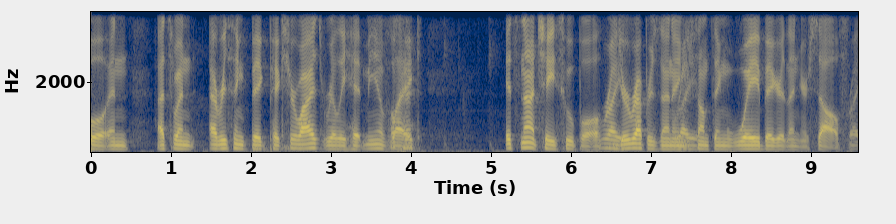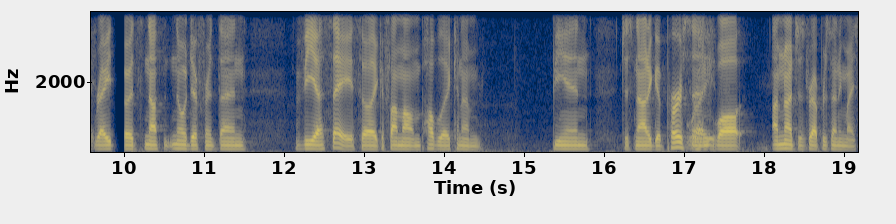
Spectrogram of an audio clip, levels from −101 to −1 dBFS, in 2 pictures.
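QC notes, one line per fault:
2.80–2.87 s and 17.58–17.66 s, burst of packet loss: the last sound is held and fades for about 45 and 60 ms, then resumes with a jump over the missing audio.
9.85–10.02 s, long network dropout: about 150 ms of fading held sound decays into silence before the audio returns with a chunk gone, likely from arrival stopping entirely.
18.48–18.54 s, short concealed packet loss: a brief smear of about 40 ms blends smoothly back, without the audible fade or jump of a burst.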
